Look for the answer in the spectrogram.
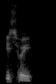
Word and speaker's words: Shisui: Shisui.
